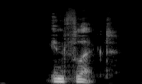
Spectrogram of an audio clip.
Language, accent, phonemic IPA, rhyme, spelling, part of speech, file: English, Australia, /ɪnˈflɛkt/, -ɛkt, inflect, verb, En-au-inflect.ogg
- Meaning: 1. To cause to curve inwards 2. To change the tone or pitch of the voice when speaking or singing 3. To vary the form of a word to express tense, gender, number, mood, etc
